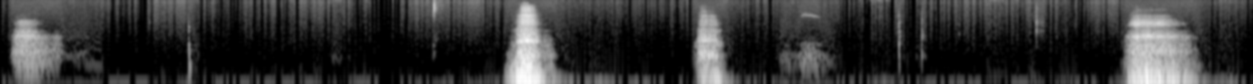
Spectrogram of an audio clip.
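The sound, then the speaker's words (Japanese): Breath blown into the ear during ear cleaning in four separate whooshing puffs, soft and airy, spaced irregularly with quiet pauses between, the last one longest and fullest. No talking. “じゃあ、お掃除しやすいように、お耳の中ふうってしていきますね。”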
